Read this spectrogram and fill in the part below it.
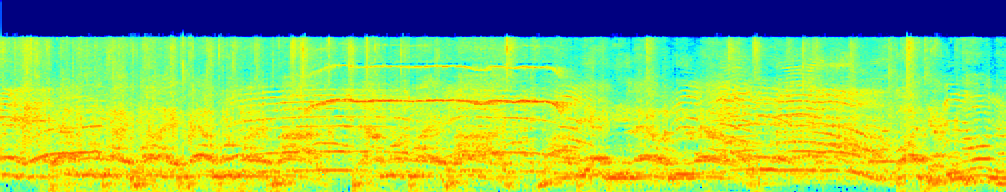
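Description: A church congregation loudly cheering and shouting for Jesus during a sermon, a dense sustained roar of many voices with overlapping cries that fills the whole stretch.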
